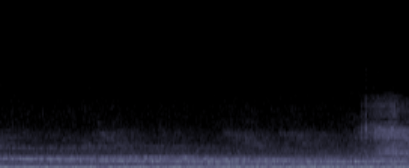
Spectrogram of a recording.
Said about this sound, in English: Sorry, guys, I'm in New York, so if you hear the sirens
